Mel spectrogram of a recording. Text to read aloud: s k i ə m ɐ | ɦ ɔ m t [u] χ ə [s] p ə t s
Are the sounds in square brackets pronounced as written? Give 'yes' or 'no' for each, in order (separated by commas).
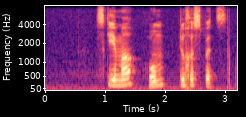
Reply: yes, yes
